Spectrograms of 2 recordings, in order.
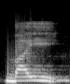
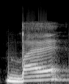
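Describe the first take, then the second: First: The vowel sounds like 'eye'. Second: The vowel sounds like 'ay' in 'say'. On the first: The speaker calls it right. "बाई ये ठीक तरीका है" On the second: The speaker calls it wrong. "बाय गलत है"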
